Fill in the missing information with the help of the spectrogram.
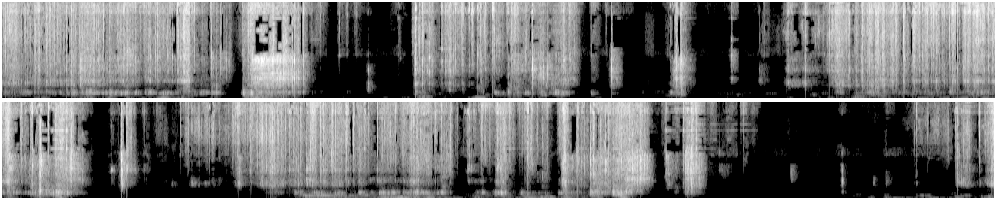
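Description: A solid pink rectangular soap bar is held in hand and scored and scraped with a metal box cutter blade. Bursts of dry, bright crunching and scratchy scraping come in runs of a few seconds, separated by short silences.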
